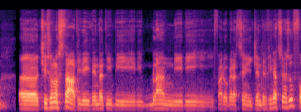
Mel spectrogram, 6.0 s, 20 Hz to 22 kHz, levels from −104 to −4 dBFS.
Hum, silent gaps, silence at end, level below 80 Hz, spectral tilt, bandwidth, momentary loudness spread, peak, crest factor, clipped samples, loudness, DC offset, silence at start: none; none; 0 s; -72 dBFS; -3.5 dB/octave; 16 kHz; 16 LU; -2 dBFS; 22 dB; under 0.1%; -24 LUFS; under 0.1%; 0 s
